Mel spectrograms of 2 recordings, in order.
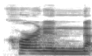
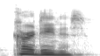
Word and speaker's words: Cardenas: I go looking up Cardin. How do you say your last name? Cardinz. Yeah, Cardinas.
